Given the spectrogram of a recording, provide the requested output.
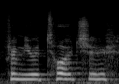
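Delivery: high, slow, reverent question; awed plea. Acted. Thomas asking the ghost for freedom, high and awed. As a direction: ask in awe.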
